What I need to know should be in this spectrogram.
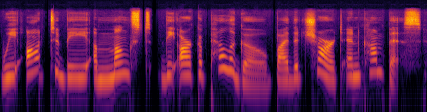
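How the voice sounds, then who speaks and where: A woman's voice: fairly high pitch, sing-song, moderate pace, no room sound, clean studio sound. A woman voicing a peremptory, bad-tempered male ship's captain in a children's storybook. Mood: commanding, irritable. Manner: peremptory, brief commands.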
